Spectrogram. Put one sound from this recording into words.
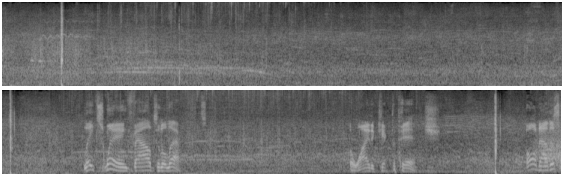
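A bat sharply cracks against a baseball.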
